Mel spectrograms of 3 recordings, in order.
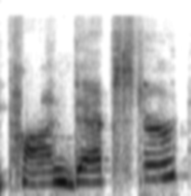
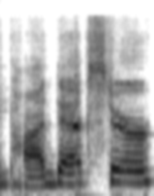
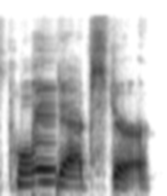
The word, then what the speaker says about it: Pondexter: Remember when Cappy Pondexter was on the New York Liberty and Bill Lambier was the coach? Yeah. Well, I had mispronounced the name as Poindexter, and Bill Lambier looked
